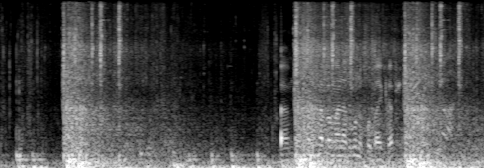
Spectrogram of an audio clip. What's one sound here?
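A rifle fires loud single shots with a ringing echo.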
